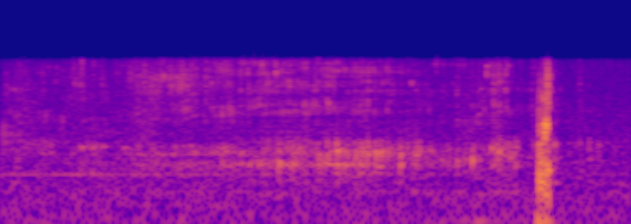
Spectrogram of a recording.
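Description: Liquid splashes as it pours into a plastic container.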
